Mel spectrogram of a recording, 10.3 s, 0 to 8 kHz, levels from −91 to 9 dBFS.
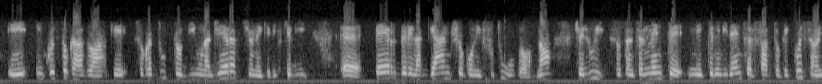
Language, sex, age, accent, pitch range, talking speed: Italian, female, 40-59, native, 170-220 Hz, 180 wpm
